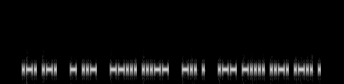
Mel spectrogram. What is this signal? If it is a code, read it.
Morse code, heard as a keyed tone, about 67 wpm, 700 Hz. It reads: RR TU 73 DE W6FLE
